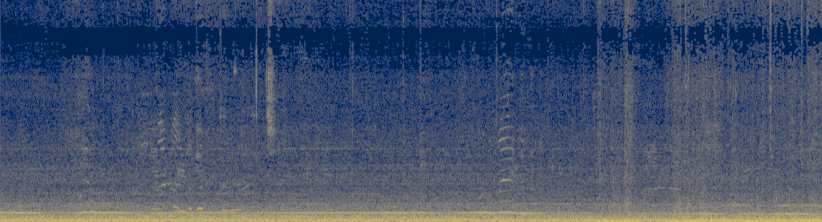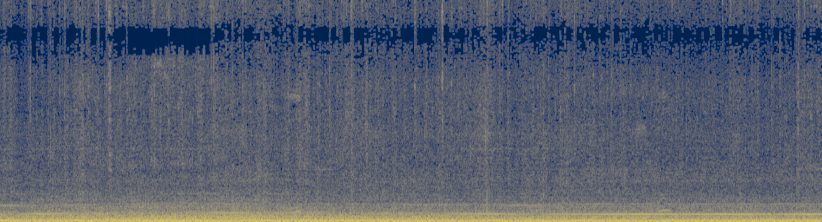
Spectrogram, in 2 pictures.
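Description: A plane's wheels rumble over a runway.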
